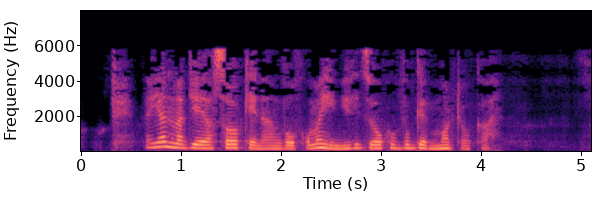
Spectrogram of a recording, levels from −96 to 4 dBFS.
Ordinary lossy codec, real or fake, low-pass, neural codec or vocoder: MP3, 24 kbps; fake; 7.2 kHz; codec, 16 kHz in and 24 kHz out, 0.6 kbps, FocalCodec, streaming, 2048 codes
